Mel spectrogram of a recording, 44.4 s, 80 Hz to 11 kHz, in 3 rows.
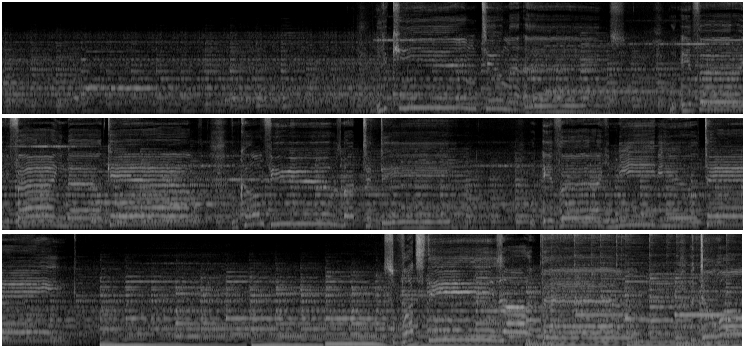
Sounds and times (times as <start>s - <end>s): Music: 0.0s - 44.4s.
